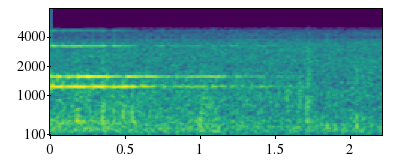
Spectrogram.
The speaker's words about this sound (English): Sorry, my telephone's ringing there and it's very distracting at the moment.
